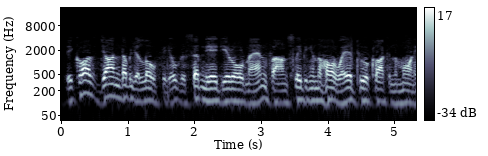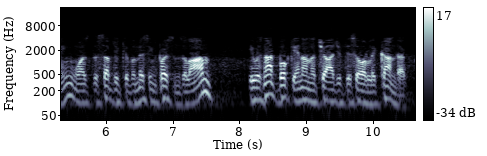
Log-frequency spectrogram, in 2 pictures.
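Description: Man playing a measured police captain, old radio. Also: on the low side, natural voice. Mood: official, measured. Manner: measured, matter-of-fact. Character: calm, methodical male police captain. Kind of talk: 1950s radio drama acting, procedural. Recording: noisy narrow-band 1950s radio recording.

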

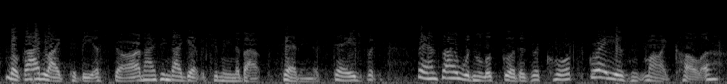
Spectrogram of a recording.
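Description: A woman's voice: on the low side, very animated, a little fast. An actress playing a frightened, slangy, sassy young woman in a 1940s radio crime drama, with an emphatic, pleading way of talking. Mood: wary, wisecracking. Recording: tinny, noisy old radio recording.

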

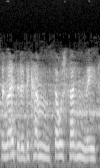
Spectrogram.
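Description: An actress playing an anxious, inquisitive wife in a 1940s radio mystery, speaking in a hesitant, probing way. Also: female voice, on the high side, fairly even intonation, fairly quick, phone-quality sound, natural voice. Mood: somber narrating. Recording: thin vintage radio broadcast, music underneath.

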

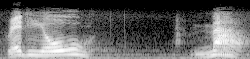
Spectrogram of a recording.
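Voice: medium pitch, animated, slow pace, vocal fry, heavy background noise. An actor playing a bold, cocky young British army fifer boy with a Cockney accent, in an old radio drama. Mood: goading. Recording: dull vintage 1940s-50s radio recording.

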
